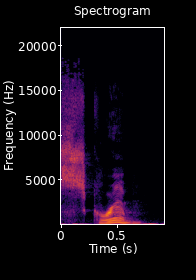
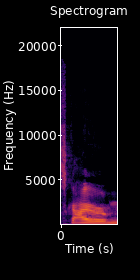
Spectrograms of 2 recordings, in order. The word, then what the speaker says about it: Skyrim: I wasn't on board because I was pronouncing it. What's Scrim? – you and my sister-in-law say Scrim. – Well, I mean, I know it's Skyrim now, but, you know, it's just...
